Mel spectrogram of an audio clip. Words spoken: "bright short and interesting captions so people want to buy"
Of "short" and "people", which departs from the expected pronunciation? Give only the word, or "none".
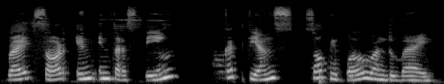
short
